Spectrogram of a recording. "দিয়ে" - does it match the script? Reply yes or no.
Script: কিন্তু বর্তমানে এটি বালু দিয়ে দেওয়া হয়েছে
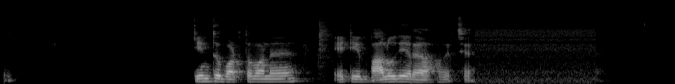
yes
